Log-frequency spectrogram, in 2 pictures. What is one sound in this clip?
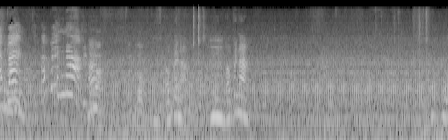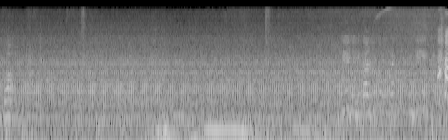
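A young child babbles and squeals up close.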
